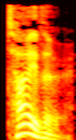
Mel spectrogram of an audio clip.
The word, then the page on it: tither: British English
